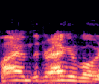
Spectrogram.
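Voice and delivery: Dragonborn. Acted. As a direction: proclaim it loudly as a game hero. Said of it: "That's like me in Skyrim".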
